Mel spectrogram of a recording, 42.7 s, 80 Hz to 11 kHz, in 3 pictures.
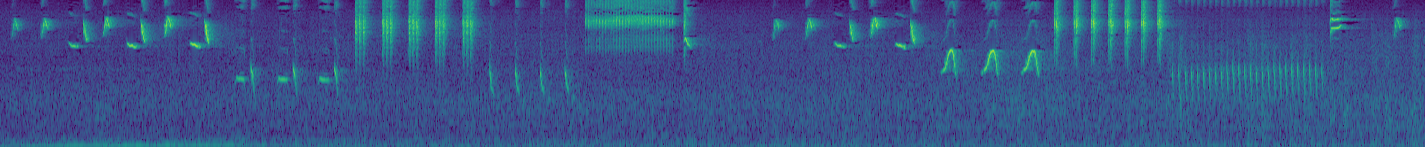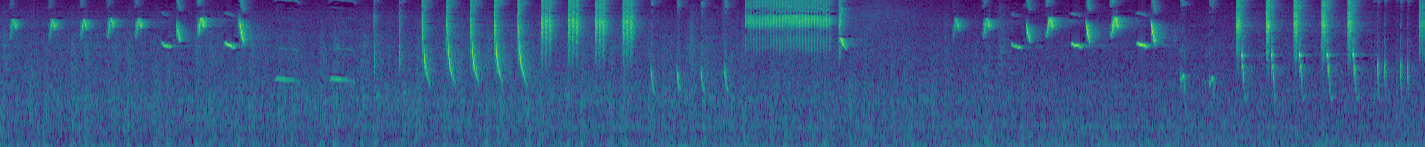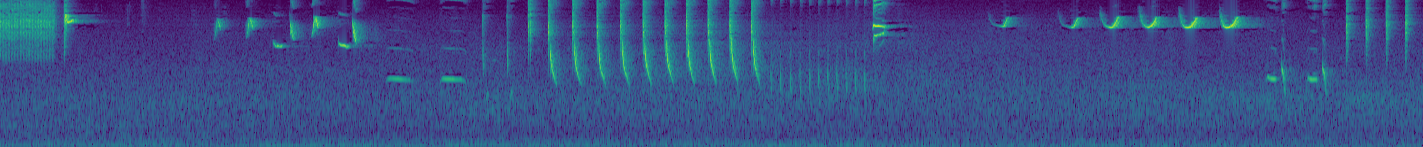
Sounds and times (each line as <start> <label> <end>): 0.0 Skytrain 42.7
0.0 road 42.7
0.1 Night Bird 7.0
7.7 Night Bird 13.5
14.4 Night Bird 22.8
30.6 Night Bird 37.5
